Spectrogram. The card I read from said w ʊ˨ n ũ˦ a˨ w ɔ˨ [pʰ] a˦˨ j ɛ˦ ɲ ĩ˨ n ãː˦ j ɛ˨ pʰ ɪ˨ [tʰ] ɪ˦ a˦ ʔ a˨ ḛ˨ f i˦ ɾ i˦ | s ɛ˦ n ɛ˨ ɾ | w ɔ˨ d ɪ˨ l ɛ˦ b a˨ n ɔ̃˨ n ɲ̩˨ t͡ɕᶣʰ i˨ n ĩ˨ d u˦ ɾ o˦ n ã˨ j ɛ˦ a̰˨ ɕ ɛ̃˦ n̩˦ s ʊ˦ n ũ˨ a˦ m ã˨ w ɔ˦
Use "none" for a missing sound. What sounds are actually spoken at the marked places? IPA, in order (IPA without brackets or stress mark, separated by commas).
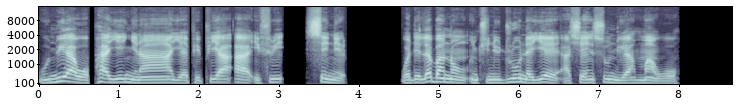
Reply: pʰ, pʰ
